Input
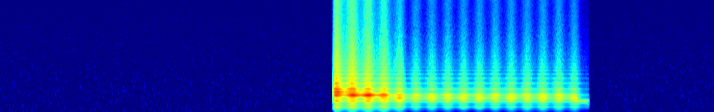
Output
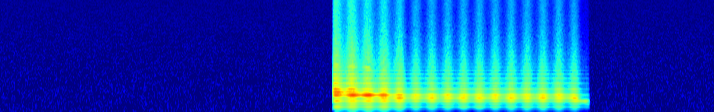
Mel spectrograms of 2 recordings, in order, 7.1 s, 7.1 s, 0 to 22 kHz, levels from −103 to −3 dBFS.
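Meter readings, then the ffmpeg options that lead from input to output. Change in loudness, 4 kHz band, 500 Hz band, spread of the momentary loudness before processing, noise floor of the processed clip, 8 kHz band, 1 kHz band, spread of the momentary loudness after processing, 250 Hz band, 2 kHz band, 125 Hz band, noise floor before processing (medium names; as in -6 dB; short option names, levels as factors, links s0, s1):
-7.5 dB, -5.0 dB, -2.5 dB, 20 LU, -80 dBFS, -5.0 dB, -5.0 dB, 14 LU, 0.0 dB, -4.0 dB, no reading, -83 dBFS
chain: -filter_complex "[0:a]acrossover=split=490[s0][s1];[s1]acompressor=threshold=0.0178:ratio=2[s2];[s0][s2]amix=inputs=2:normalize=0,asoftclip=type=tanh:threshold=0.126,volume=1.33"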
